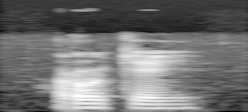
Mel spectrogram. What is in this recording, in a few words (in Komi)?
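"рутей", Komi, male; kpv audio dict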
